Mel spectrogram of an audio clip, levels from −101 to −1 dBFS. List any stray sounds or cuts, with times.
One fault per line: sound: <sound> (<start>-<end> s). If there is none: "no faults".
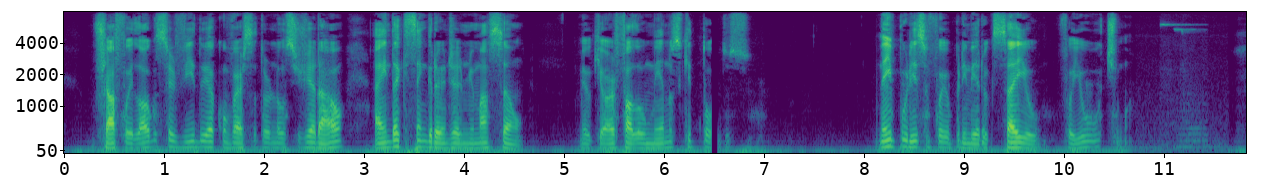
sound: dropout (6.5-6.5 s)
sound: squeak (10.9-11.4 s)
